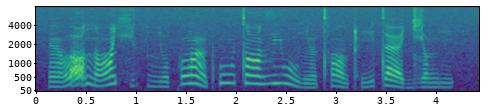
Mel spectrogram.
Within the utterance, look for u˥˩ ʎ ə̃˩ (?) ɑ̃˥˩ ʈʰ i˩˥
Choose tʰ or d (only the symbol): tʰ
